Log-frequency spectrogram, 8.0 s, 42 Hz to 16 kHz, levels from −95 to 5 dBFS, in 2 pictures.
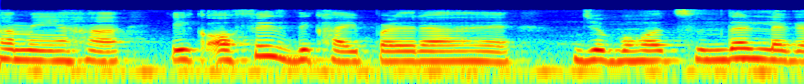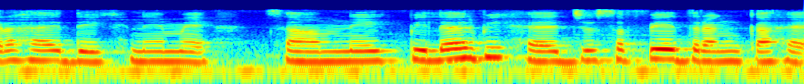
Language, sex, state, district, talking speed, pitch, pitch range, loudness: Hindi, female, Punjab, Kapurthala, 195 wpm, 220 Hz, 210-235 Hz, -16 LUFS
